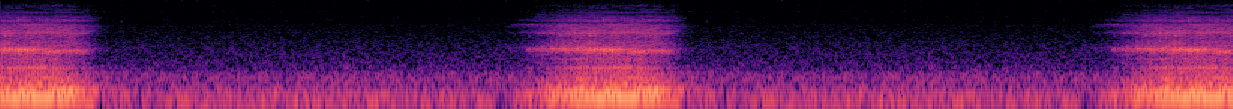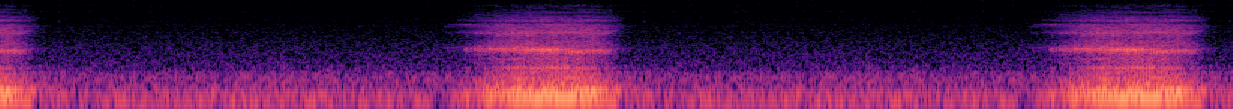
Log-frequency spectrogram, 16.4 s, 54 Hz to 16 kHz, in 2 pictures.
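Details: Sleep snoring sound effect: steady, deep, low-rumbling snores, one every four seconds, about 15 a minute, over constant background hiss; snoring.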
